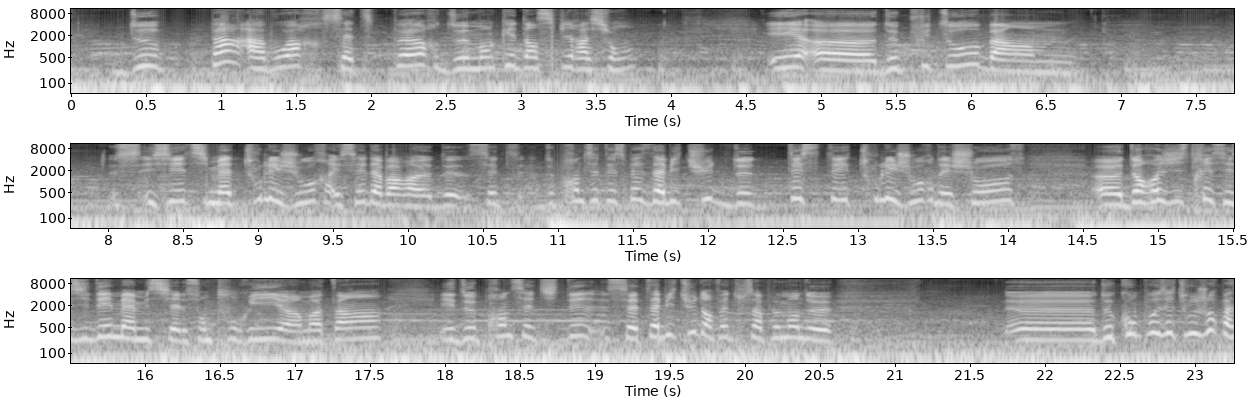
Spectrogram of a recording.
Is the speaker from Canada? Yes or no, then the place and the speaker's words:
no; Dax, Nouvelle-Aquitaine, France; Moi, j'ai grandi à Dax.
